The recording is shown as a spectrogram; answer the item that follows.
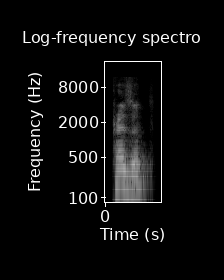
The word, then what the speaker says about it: present: When it's a noun, what I told you, present. The stress is on the first syllable.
